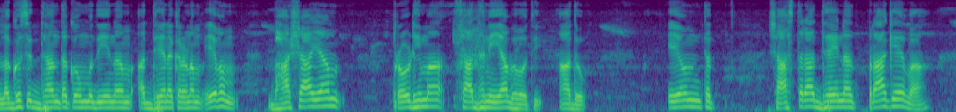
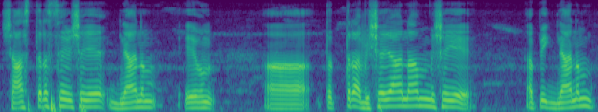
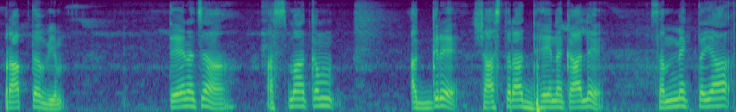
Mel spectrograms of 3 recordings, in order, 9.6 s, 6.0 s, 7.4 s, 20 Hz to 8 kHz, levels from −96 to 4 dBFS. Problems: none marked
